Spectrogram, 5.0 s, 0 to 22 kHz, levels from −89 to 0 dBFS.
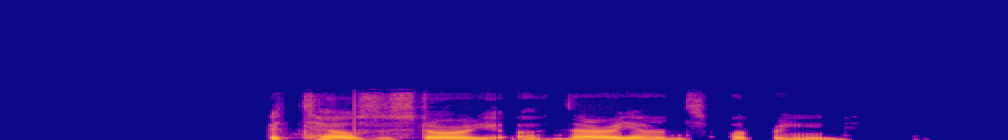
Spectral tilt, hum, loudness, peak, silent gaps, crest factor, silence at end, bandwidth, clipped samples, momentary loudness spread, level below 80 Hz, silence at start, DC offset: -7 dB/octave; none; -18 LUFS; -2 dBFS; 3.58-3.65 s, 3.77-3.86 s; 18 dB; 0.8 s; 7.8 kHz; under 0.1%; 11 LU; -60 dBFS; 1.35 s; under 0.1%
